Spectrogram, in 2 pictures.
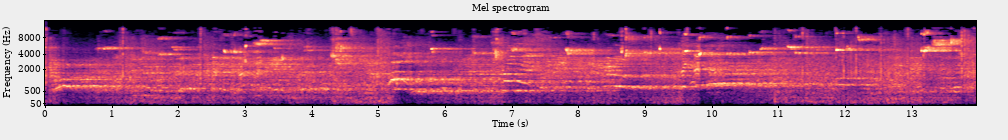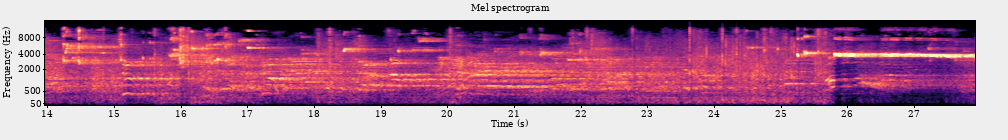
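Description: Indoor basketball game on a hardwood gym floor: a basketball dribbled and bounced, sneakers squeaking in many short squeals, and players calling out, all echoing in the large gym.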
